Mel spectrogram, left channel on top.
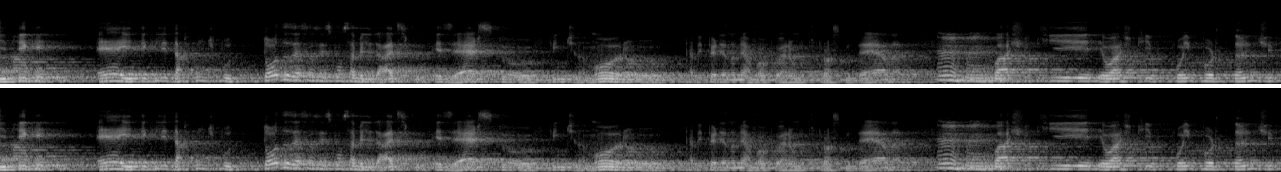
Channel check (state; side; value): identical; both; correlation 1.00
